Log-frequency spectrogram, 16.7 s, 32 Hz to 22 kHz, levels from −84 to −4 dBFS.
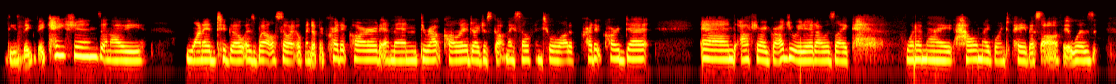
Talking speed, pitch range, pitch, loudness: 185 wpm, 200-220 Hz, 210 Hz, -19 LUFS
